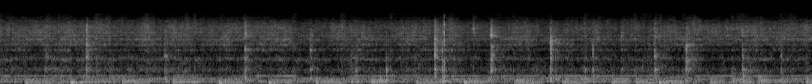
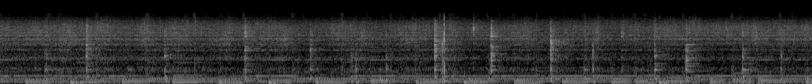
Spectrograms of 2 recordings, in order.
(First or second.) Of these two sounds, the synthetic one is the first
